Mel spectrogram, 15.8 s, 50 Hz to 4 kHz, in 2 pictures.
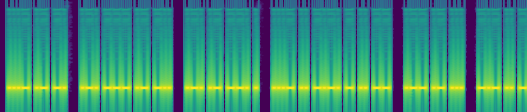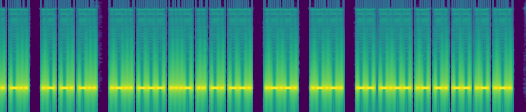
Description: Morse code, heard as a keyed tone, about 36 wpm, 550 Hz. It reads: VAN ROAD RAGE VICTIM WAS KIND AND LOVING <AR> <AR> MYANMAR
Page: News headlines in Morse code at 35 wpm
